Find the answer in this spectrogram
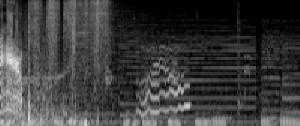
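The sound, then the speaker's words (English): A person imitates a cat with a wavering, rising-and-falling meow in the middle, preceded by a burst of breathy noise. A low rhythmic pulsing continues underneath throughout. “Let's just make cat noises.”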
